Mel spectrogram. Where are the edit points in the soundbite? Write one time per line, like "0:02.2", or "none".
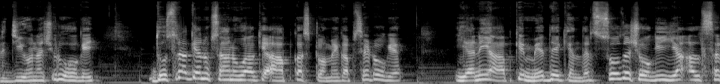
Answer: none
